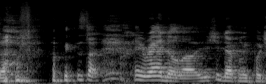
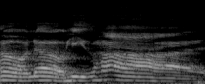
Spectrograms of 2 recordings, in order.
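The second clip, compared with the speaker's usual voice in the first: very slow drawl, the word hot dragged out. Imitating a cartoon character looking at someone: Squidward impression. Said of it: "That's my impression of Squidward".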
